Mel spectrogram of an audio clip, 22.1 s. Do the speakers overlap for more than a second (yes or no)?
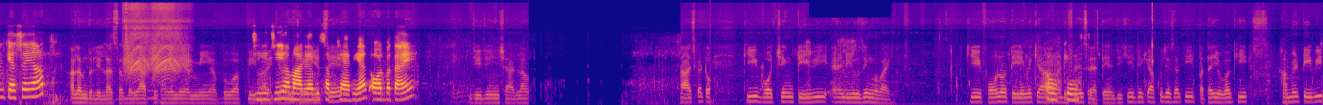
yes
